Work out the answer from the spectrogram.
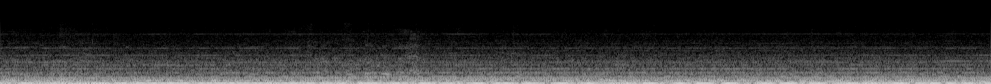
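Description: Electric mountain train running steadily: a constant hum made of several steady tones over a heavy low rumble.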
